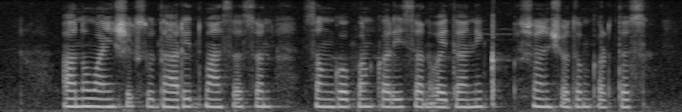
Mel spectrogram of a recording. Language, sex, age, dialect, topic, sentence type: Marathi, female, 18-24, Northern Konkan, agriculture, statement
